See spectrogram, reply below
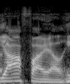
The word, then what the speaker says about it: Teofil: So like it rhymes with Raphael? – Yes, okay. Teofil.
